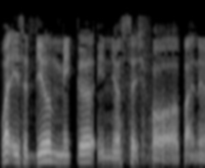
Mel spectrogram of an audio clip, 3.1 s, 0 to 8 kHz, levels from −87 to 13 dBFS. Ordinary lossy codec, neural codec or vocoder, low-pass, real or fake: MP3, 24 kbps; vocoder, 22.05 kHz, 80 mel bands, Vocos; 7.2 kHz; fake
